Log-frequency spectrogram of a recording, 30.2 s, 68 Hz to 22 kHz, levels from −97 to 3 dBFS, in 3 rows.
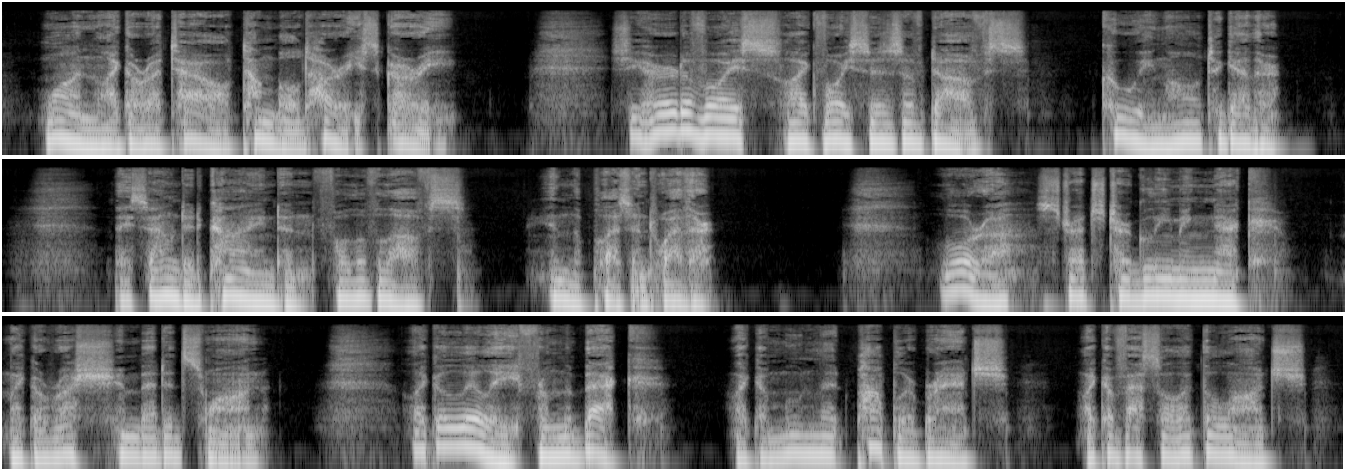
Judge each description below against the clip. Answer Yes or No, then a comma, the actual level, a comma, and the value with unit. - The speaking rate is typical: No, slow, 110 wpm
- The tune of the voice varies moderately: Yes, average, 5.0 semitones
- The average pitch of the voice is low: Yes, low, 105 Hz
